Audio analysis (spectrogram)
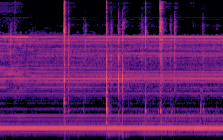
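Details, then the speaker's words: Squier Stratocaster, a pupil's guitar, strings detuned, plugged in before the pickguard is removed; input jack contact checked and found bent in enough. Loud, steady, very noisy low buzz under faint taps; mains hum on the signal, cause not yet confirmed. "So, the guitar at the moment, I'm going to get this turned on, sounds like this. Very noisy."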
